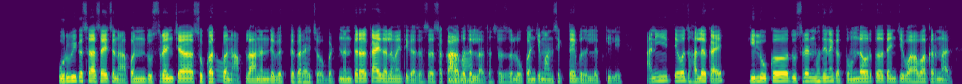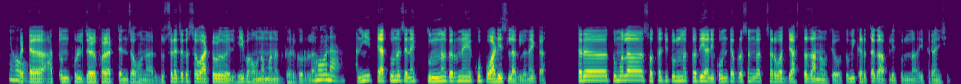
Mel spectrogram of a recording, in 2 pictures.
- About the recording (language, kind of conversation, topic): Marathi, podcast, तुम्ही स्वतःची तुलना थांबवण्यासाठी काय करता?
- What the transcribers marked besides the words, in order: in English: "बट"; in English: "बट"; in English: "फुल"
